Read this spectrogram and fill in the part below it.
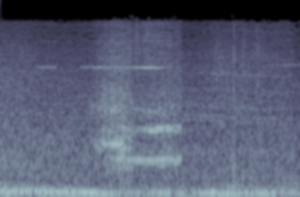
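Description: Car tyres screech in a skid.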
